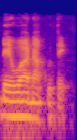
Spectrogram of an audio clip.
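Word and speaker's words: ではなくて: di tengah kalimat menjadi Dewa Nakute. Jadi Dewa Nakute, wa ini karena kata bantu dari Dewa Arimasen, ditulisnya tetap menggunakan H. Jadi ditulisnya menjadi DH Nakute. Tapi dibacanya Dewa Nakute.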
